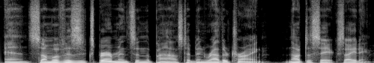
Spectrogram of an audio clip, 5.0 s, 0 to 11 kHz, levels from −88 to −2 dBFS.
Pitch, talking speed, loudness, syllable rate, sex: 105 Hz, 190 wpm, -17 LUFS, 4.7 syllables/s, male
